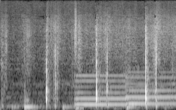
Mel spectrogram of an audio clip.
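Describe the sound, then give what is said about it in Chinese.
Footsteps approach at night through a cluttered street: a few irregular, soft thuds and taps sound over sustained musical tones, fairly quiet overall. “脚步声越来越近，在江河借着杂物隐蔽身形的同时，对方也在借着杂物前行。”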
